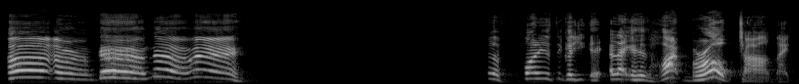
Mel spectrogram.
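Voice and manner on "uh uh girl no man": high mock wail, half-formed words; imitated upset deaf man. Deaf Bear still upset about Barbara, imitated protest. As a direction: protest loudly in mimicked cries. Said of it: "Bear's still upset to this day".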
